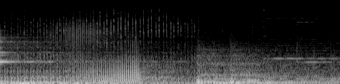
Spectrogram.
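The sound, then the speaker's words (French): The engine of a blue Triumph motorcycle revs loudly, its throaty pitch climbing and falling, then catching again in a second burst before settling into a rumbling idle. “Pour ses 18 ans, il lui offre une moto, une Triomphe bleue.”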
